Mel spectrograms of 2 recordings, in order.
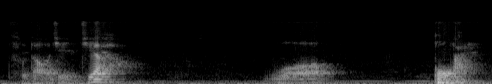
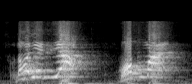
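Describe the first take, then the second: First: It is said in a subdued, deflated way. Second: It is said fiercely and domineeringly. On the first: The hero is down and out but keeps his dignity. The speaker calls it right. "就没有那么豪气冲天" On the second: The hero sounds like the bully instead. The speaker calls it wrong. "那俩掉个儿，他是牛二的"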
